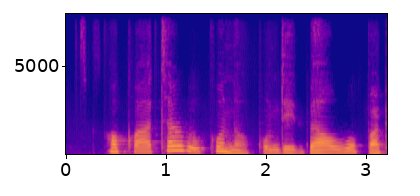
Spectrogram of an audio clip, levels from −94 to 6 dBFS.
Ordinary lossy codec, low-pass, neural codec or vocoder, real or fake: none; none; codec, 16 kHz, 0.5 kbps, X-Codec, HuBERT features, trained on balanced general audio; fake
